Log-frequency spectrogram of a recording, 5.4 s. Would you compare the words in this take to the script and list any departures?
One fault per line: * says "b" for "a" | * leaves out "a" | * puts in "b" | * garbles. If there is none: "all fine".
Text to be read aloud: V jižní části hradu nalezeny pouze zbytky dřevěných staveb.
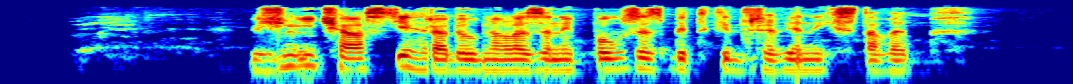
all fine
